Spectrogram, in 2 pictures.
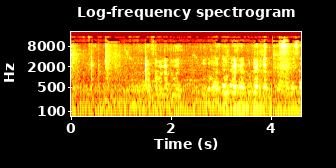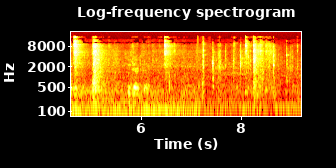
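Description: Metal parts clink and tap.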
